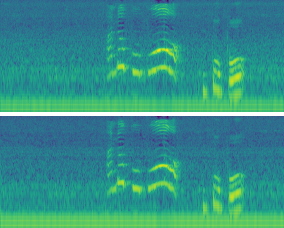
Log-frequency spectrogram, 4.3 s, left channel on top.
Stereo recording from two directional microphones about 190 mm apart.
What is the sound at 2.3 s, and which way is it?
Babbling, 15° right (ahead or behind).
